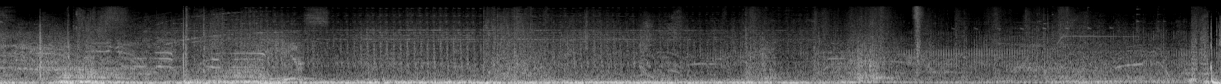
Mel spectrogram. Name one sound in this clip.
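A lightsaber hums and swooshes.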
